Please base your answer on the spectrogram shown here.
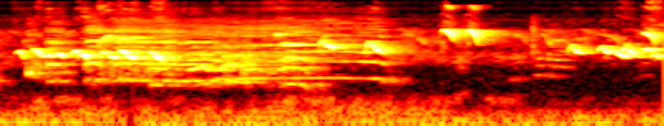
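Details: White-rumped shama song meant to provoke rival shamas to sing; a dense burst of warbled, overlapping notes, then spaced high clear whistles and short rising slurs.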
